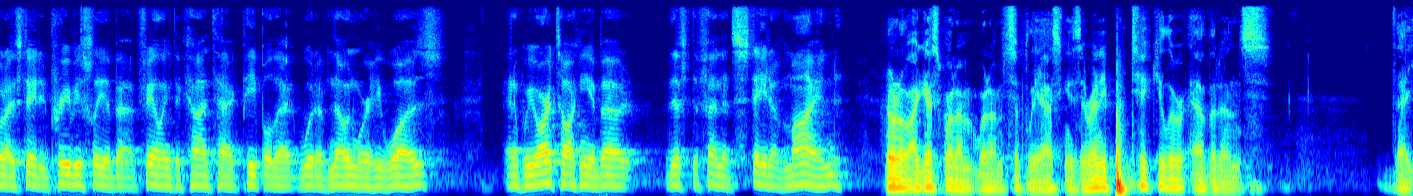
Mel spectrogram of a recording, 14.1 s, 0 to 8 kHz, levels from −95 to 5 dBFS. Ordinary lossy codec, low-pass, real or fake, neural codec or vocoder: AAC, 32 kbps; 7.2 kHz; real; none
